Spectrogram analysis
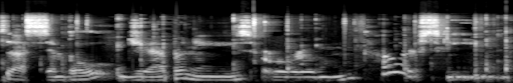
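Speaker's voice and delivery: stretched word by word, rising at the end; slow, drawn out. Real, not acted. Speaker looking up an image, spelling out the search slowly. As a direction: draw each word out at half speed.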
